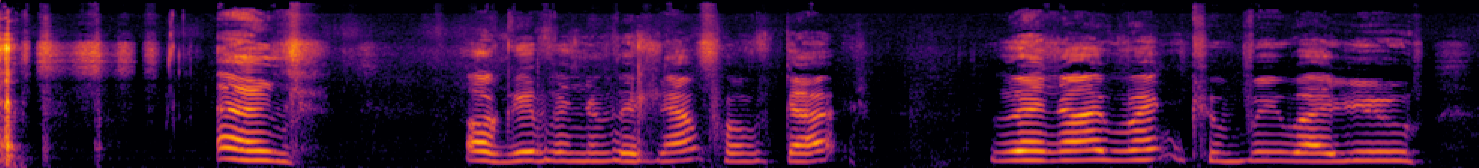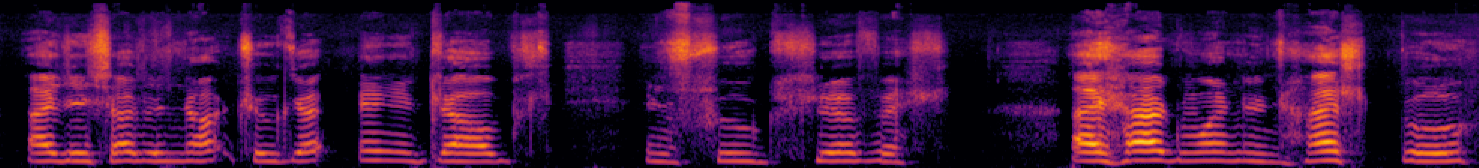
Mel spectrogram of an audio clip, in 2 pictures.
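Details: Dysarthric speech in cerebral palsy from an adult man who describes his mental capacities as sharp.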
